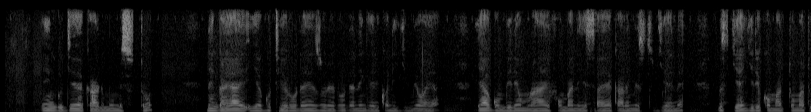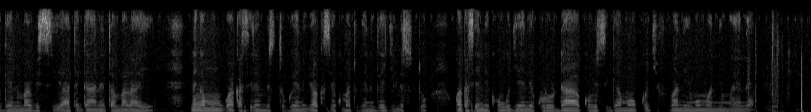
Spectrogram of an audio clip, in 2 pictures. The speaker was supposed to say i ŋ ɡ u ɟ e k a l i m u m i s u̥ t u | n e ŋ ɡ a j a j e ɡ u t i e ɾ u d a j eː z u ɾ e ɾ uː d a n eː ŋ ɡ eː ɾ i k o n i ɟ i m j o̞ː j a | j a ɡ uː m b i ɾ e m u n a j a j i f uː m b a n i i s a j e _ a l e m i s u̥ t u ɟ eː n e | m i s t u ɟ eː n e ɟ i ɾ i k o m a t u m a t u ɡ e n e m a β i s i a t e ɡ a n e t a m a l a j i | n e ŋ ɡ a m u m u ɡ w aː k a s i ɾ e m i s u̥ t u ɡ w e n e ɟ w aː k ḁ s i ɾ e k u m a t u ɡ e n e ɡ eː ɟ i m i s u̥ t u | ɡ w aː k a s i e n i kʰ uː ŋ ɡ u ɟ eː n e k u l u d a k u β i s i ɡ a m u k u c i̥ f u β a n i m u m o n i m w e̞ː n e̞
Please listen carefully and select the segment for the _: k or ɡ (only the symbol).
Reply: k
